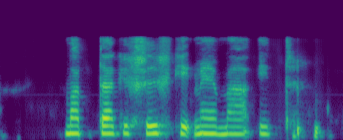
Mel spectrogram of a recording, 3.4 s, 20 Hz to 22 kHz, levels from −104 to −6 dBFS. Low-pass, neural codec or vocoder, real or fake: 7.2 kHz; codec, 16 kHz, 2 kbps, X-Codec, HuBERT features, trained on LibriSpeech; fake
